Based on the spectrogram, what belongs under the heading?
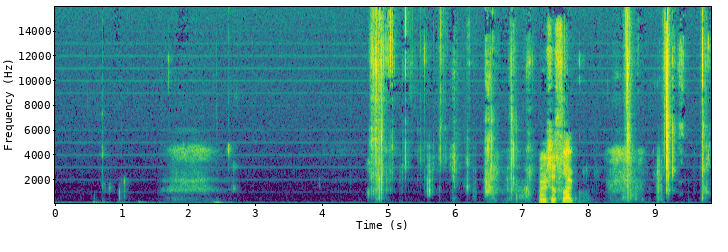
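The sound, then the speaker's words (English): Crunchy chewing of a snack: a run of sharp, irregular crunches filling the second half, mixed with brief speech and a low steady hum underneath. “me chewing isn't gonna bother you”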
